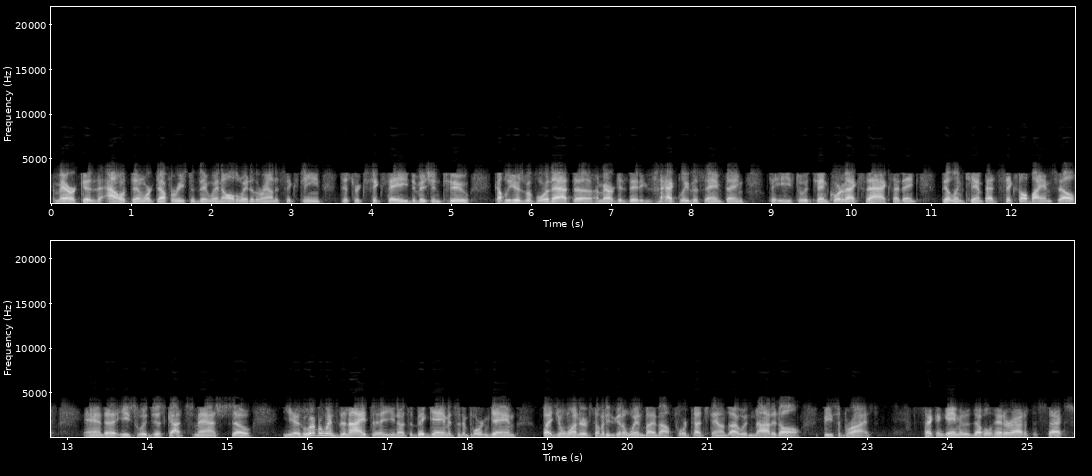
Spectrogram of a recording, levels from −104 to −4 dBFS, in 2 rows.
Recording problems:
phone-call audio; poor line; nothing above 3 kHz

